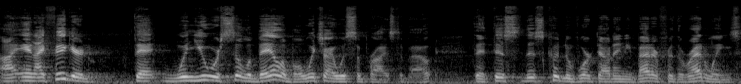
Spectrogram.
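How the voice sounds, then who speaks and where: A fairly high-pitched man with lively intonation and a fairly quick pace. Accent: American. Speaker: sports podcast interviewer. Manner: playful, chatty.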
